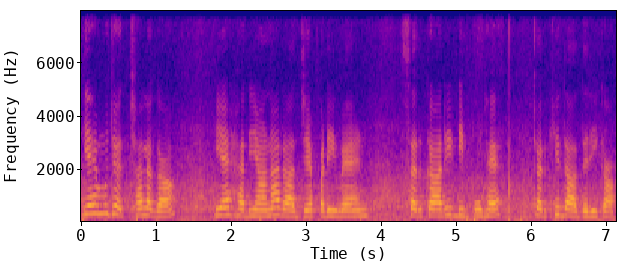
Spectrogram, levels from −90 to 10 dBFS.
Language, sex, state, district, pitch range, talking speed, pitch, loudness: Hindi, female, Haryana, Charkhi Dadri, 230-265 Hz, 120 wpm, 245 Hz, -16 LUFS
